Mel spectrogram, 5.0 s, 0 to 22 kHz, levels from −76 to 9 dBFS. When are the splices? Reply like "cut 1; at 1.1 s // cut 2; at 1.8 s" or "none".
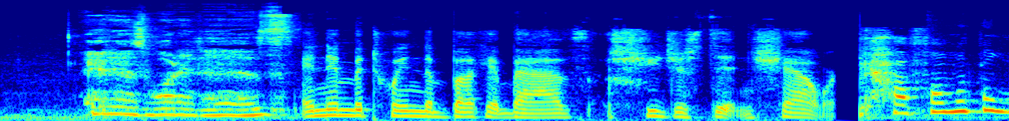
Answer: cut 1; at 4.1 s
